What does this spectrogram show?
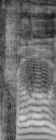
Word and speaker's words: Trello: one word and then trello t-r-e-l-l-o like hello tr trello so project management software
